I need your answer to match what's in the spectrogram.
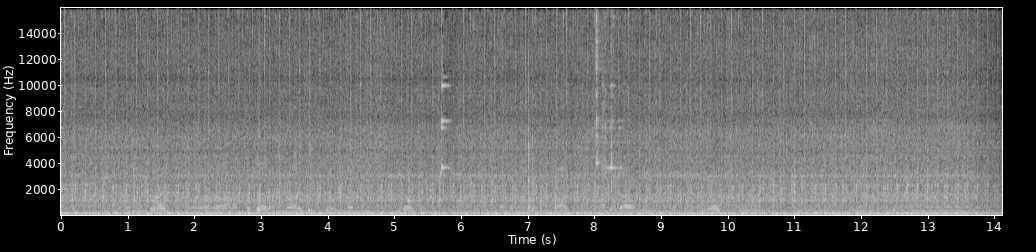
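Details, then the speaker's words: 2006–2008 Toyota Camry 2.4 at steady idle: light, fast tick about three times a second over the engine hum, traced to a leaking intake manifold after a lifter replacement failed to cure it. "now finally figure out this intake manifold noise let me let me start in here"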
